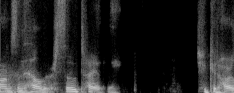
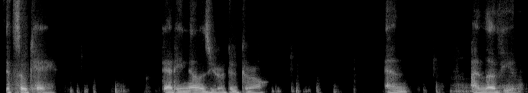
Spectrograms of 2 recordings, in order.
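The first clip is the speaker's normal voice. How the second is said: put-on much softer, tender whisper to a child; 4 semitones lower, 9 dB quieter than usual. Father whispers comfort into his daughter's ear, soft. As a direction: hush her gently in her ear. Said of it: "I whispered in her ear".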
